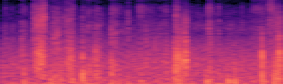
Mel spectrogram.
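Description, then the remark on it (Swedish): Hooves clip-clop steadily as a horse pulls a cart with the driver sitting in the wagon, a series of sharp knocks in an uneven rhythm over a low rolling rumble. “Det är ju inte bara en fara för mig som sitter i vagnen utan även för människor runt omkring eller andra djur.”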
